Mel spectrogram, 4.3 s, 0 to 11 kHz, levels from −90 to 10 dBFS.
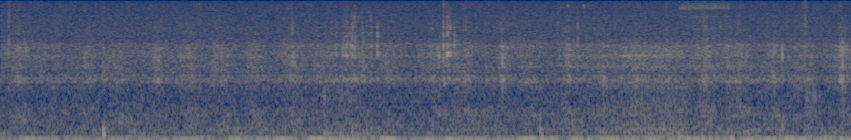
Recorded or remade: recorded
